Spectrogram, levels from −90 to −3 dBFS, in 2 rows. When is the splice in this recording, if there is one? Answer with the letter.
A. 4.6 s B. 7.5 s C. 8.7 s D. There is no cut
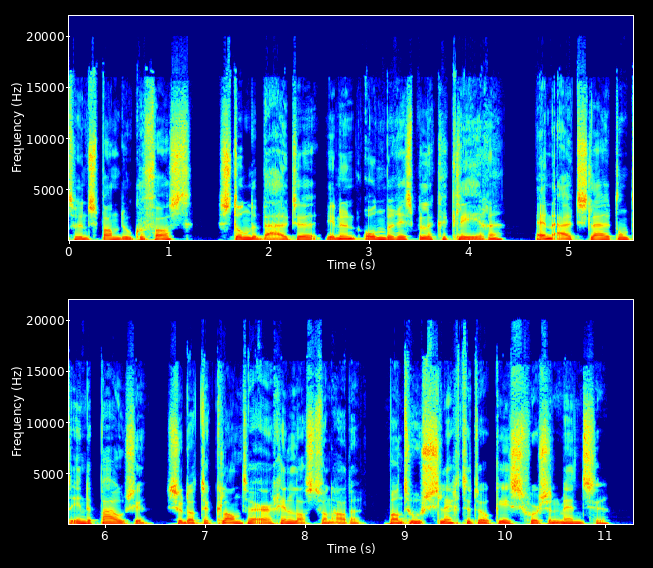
C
